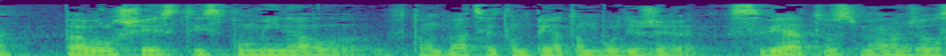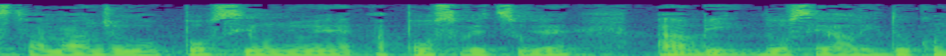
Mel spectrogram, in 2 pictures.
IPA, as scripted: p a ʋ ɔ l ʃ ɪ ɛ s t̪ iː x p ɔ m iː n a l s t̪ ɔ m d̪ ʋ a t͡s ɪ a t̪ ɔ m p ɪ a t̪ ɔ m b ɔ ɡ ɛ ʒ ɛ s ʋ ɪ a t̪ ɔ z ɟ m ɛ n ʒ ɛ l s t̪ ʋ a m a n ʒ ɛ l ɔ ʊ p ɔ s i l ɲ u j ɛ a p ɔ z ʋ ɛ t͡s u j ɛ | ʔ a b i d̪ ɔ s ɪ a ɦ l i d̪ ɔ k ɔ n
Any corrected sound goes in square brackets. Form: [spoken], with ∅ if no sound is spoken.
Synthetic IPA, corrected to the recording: p a ʋ ɔ l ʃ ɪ ɛ s t̪ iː [s] p ɔ m iː n a l [f] t̪ ɔ m d̪ ʋ a t͡s ɪ a t̪ ɔ m p ɪ a t̪ ɔ m b ɔ [ɟ] ɛ ʒ ɛ s ʋ ɪ a t̪ ɔ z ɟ m [a] n ʒ ɛ l s t̪ ʋ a m a n ʒ ɛ l ɔ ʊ p ɔ s i l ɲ u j ɛ a p ɔ [s] ʋ ɛ t͡s u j ɛ | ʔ a b i d̪ ɔ s ɪ a ɦ l i d̪ ɔ k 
